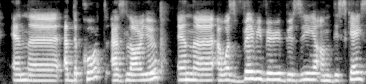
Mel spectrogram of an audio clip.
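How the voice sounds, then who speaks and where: A woman talks with a strong French Canadian accent. Her pace is fairly slow and her intonation fairly even. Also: medium pitch for a woman. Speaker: human rights advocate and former lawyer. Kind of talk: interview. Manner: halting, many fillers and restarts.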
